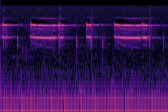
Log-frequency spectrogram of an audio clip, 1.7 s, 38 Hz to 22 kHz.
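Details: KWS-AC301-100A AC power meter: bright, high-pitched beeps in quick repeating bursts, several a second, as the reading exceeds the set alarm threshold; it stops once the threshold is raised.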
